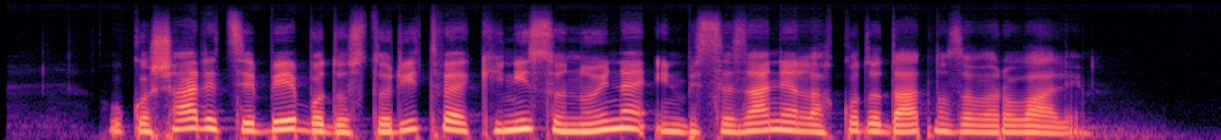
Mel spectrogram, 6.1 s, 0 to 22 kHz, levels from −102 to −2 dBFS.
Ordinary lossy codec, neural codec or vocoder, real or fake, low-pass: none; autoencoder, 48 kHz, 128 numbers a frame, DAC-VAE, trained on Japanese speech; fake; 19.8 kHz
